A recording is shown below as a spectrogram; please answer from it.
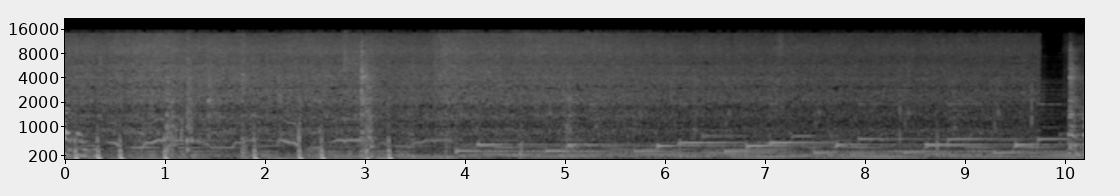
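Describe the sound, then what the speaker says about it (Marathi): Onion frying in a pan over a wood-fired stove: a steady close sizzle with scraping stir strokes early on, settling into continuous crackle under background tones. "कांदा थोडा परतून घेतलाय"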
